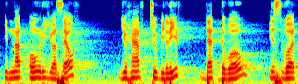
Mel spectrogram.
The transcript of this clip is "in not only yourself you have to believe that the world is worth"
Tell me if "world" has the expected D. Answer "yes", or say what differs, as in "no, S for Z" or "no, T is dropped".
no, D is dropped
